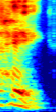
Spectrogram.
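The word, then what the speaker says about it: ה: is the hay I the best way to explain how to pronounce use a hay is it's like if you have a Kleenex in front of you and you go that's what a hey sound is uh so this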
